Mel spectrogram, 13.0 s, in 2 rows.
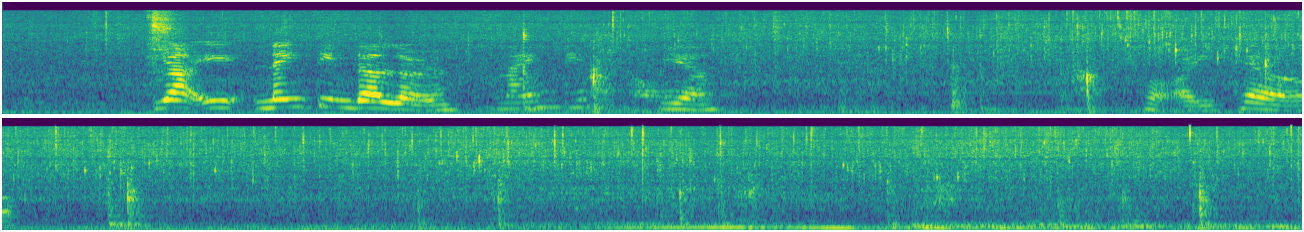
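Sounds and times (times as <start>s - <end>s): food sizzling in oil: 0.4s - 13.0s.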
